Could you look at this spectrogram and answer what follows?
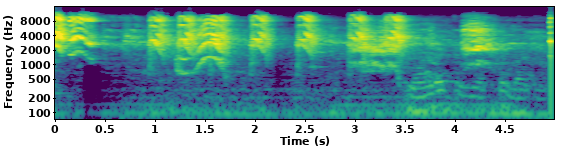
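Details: Ringneck parrots at a large breeding farm in Pakistan give harsh, broadband screeching squawks in uneven bursts, one with a rising and falling tonal sweep, plus a faint low hum in the background.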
